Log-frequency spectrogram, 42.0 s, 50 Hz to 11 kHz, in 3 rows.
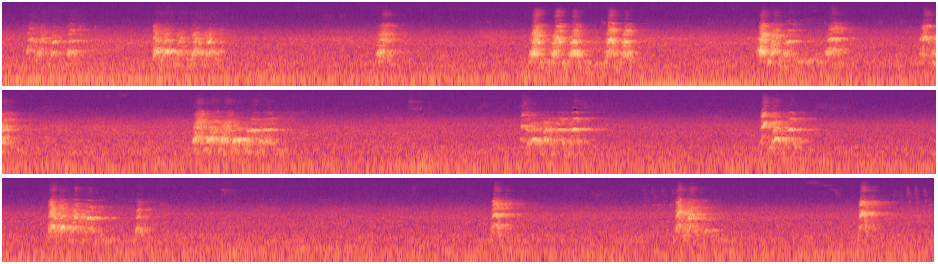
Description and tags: A short clip of a few dogs barking in danish :) , recorded with the
build in microphones of a Zoom H2 recorder. The noise in the background
is that of the city and some wind.
barking, denmark, dogs, field-recording, suburb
